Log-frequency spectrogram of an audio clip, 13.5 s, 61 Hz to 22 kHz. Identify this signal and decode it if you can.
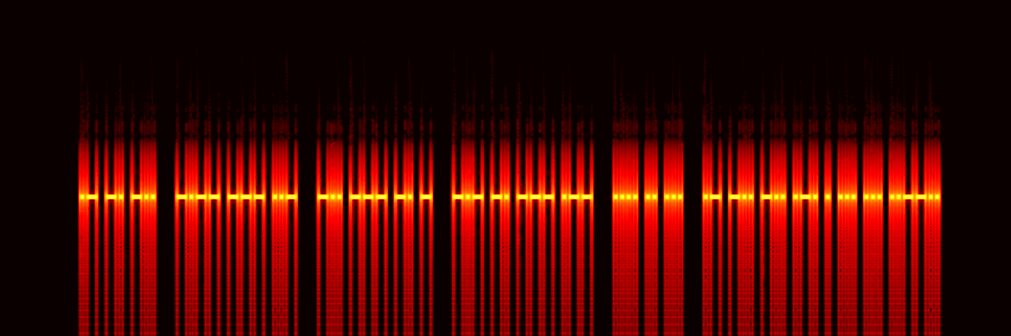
Morse code, heard as a keyed tone, about 28 wpm, 700 Hz. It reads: AND YOU DONT KNOW HIS ADDRESS?
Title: Sentences from Top 1000 Words 28wpm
